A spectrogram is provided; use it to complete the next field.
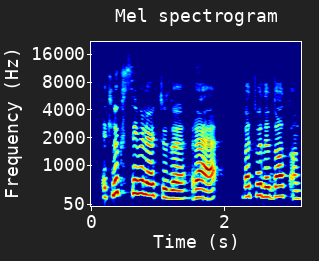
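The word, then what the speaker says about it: ر: our first letter is its closest english counterpart is the letter r but it's a different sound that must be learned ra it's not too hard to pronounce though right note how it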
